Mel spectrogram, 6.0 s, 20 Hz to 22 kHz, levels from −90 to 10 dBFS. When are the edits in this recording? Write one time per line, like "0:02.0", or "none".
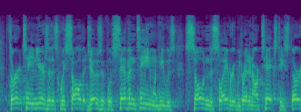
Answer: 0:04.8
